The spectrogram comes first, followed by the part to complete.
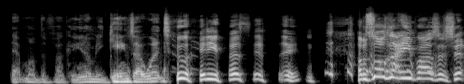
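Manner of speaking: put-on, high, loud, enraged, building tirade. Retelling how a man reacted when his team won, imitating an enraged rant. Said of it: "you can hear the rage in his voice".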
